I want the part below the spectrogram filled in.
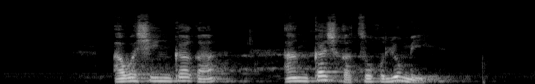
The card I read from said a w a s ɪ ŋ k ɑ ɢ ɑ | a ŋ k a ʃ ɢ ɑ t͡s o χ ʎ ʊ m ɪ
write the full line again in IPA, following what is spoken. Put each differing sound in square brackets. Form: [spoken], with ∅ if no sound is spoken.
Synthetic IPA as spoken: a w a [ʃ] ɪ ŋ k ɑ ɢ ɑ | a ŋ k a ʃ ɢ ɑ t͡s o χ ʎ ʊ m ɪ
